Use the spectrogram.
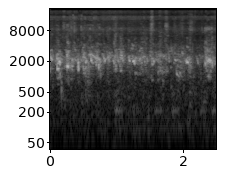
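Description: Broiler chickens in a poultry shed cluck and chirp in a busy, overlapping chorus of short calls, close and continuous.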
